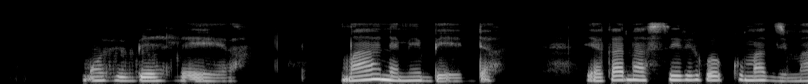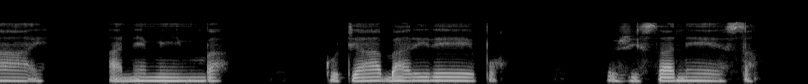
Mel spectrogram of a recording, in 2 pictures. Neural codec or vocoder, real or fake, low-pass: none; real; 7.2 kHz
